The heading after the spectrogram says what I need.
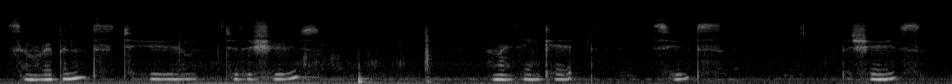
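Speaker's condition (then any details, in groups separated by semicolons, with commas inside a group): No condition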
